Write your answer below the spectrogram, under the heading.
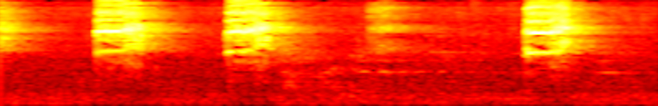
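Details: Sooty-headed bulbul (cucak cungkok) giving grating, rasping phrases within its tembakan song of imitated birds and insects: four short scratchy bursts about half a second to a second apart.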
